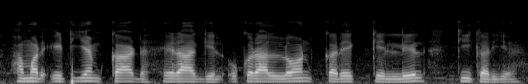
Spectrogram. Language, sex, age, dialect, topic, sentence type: Maithili, male, 36-40, Bajjika, banking, question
